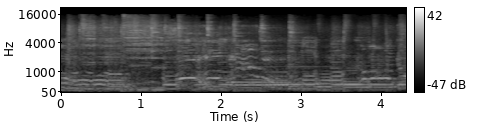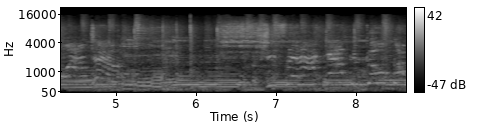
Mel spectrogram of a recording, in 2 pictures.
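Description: Live band music: electric guitar, bass and drum kit playing a blues-rock song, with a man singing lead.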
